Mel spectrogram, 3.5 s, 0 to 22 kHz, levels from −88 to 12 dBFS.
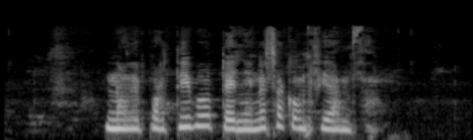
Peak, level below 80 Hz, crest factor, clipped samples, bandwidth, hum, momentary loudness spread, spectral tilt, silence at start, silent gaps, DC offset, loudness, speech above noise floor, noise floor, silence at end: -6 dBFS; -64 dBFS; 18 dB; under 0.1%; 11.5 kHz; none; 7 LU; -5.5 dB/octave; 0.8 s; none; under 0.1%; -22 LUFS; 43 dB; -65 dBFS; 0.7 s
